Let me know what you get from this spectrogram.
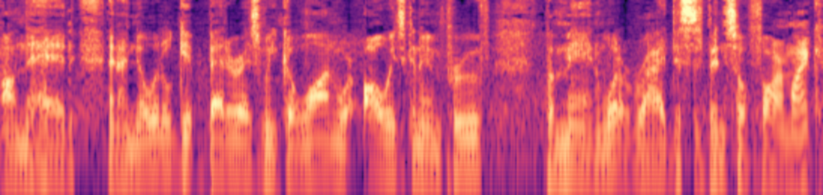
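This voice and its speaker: Noticeable background noise surrounds this recording. A man with a fairly low voice speaks at a moderate pace with fairly even intonation. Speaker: pool commentator. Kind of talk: live commentary. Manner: higher pitch when passionate.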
